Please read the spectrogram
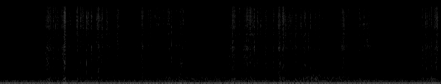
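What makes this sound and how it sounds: Fingers scratch the white plastic bristles of a small, solid wooden nail brush held close to the mic. Repeated bursts of bright, crackly scratching rise over a steady low hum, each stopping short with almost no ring.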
